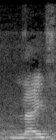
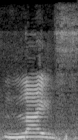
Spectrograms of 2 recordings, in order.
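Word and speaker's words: life: अब देखिए जैसे हमने लिया एल आई एफ ई। तो क्या पढ़ा है इसे? लाइफ ए नहीं पढ़ेंगे ना? लाइफ। ई साइलेंट है।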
